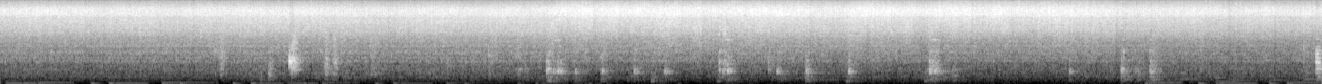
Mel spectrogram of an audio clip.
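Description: Chopped onion, carrot and red bell pepper sizzling in oil in a frying pan, stirred with a slotted spoon: a steady hiss with many short scrapes and taps of the spoon against the pan from about three seconds in.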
